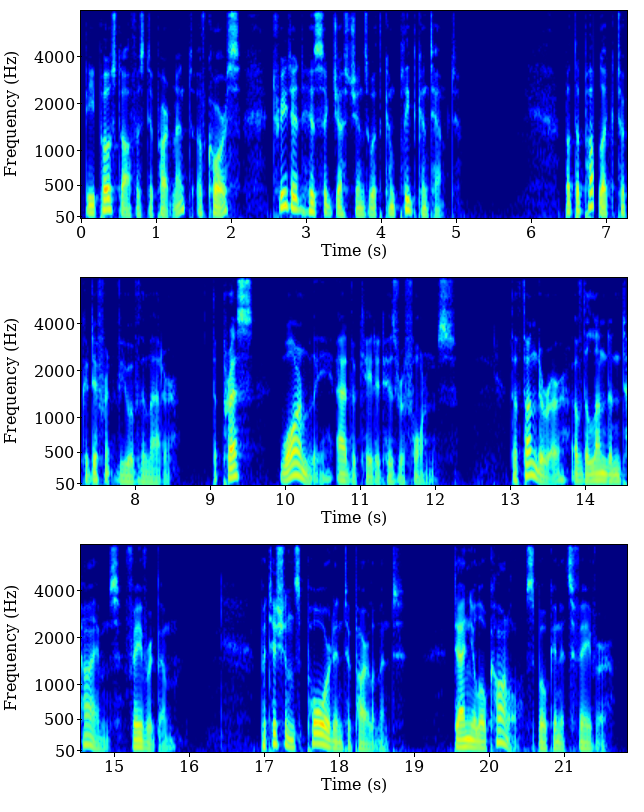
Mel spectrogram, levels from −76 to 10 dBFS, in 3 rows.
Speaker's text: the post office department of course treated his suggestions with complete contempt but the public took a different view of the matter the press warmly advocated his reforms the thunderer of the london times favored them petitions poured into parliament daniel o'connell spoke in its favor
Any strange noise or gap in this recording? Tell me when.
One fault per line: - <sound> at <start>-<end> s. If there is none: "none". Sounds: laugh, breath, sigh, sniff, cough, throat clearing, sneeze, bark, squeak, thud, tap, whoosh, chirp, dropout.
- dropout at 6.8-6.9 s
